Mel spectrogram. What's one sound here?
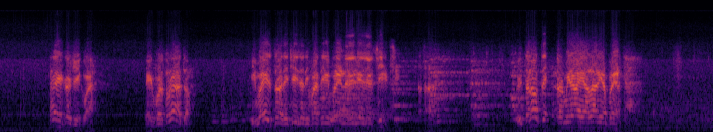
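A man speaks in a stern, low voice in an echoing room.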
